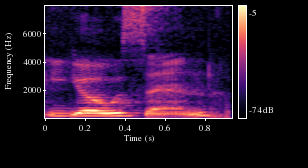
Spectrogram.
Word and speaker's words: Jozan: Okay, so it's spelled J-O-Z-A-N, and I looked this up right before, and it seems like you pronounce it Yozen.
